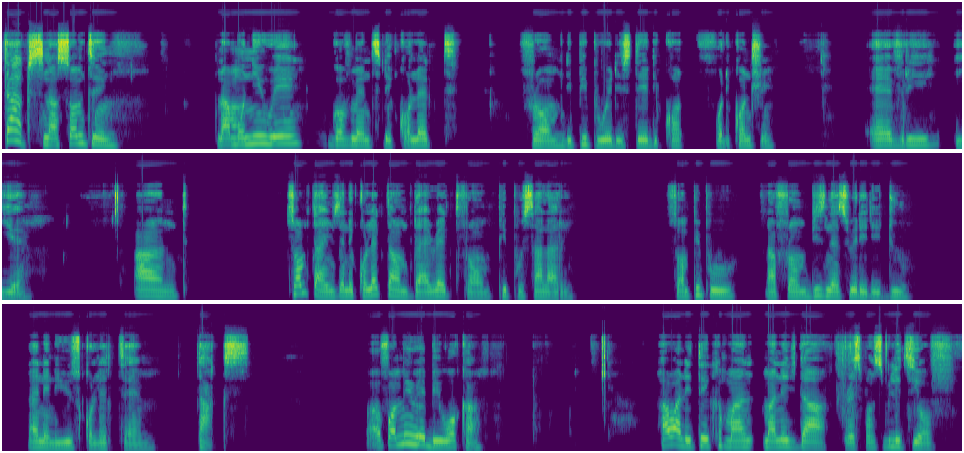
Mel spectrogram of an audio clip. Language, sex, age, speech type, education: Nigerian Pidgin, male, 15-29, spontaneous, tertiary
